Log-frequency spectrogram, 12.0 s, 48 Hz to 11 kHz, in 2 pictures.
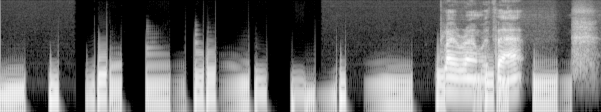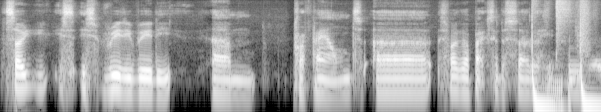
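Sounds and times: synth bass sequence: 0.0 - 5.7.

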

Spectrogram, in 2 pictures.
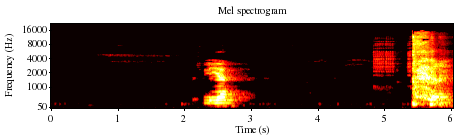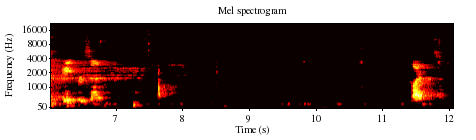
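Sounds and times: man coughing: 5.4 - 6.1.

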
